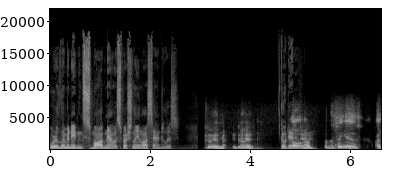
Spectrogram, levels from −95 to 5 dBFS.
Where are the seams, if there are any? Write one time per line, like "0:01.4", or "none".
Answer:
0:02.9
